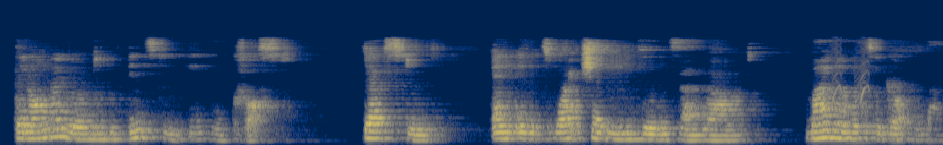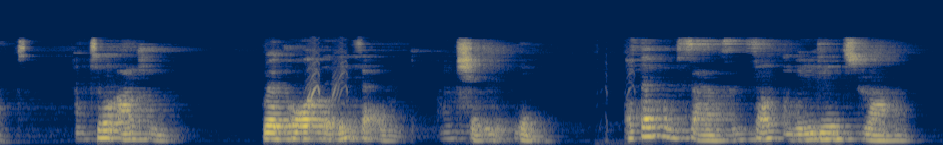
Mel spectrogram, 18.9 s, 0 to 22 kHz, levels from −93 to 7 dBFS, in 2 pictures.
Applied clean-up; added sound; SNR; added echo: neural mask model DeepFilterNet 3.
